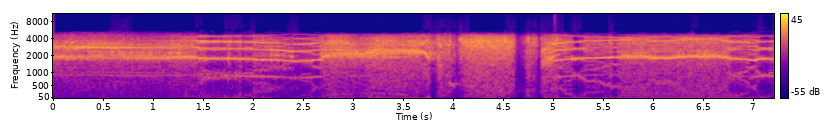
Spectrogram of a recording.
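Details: Very angry domestic cat giving long, loud, wavering yowls with strong harmonics, holding steady then briefly breaking off near the middle before resuming the drawn-out howl.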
